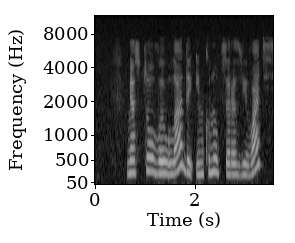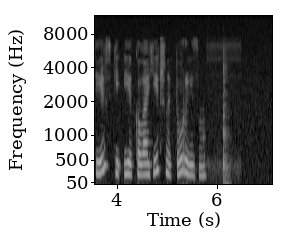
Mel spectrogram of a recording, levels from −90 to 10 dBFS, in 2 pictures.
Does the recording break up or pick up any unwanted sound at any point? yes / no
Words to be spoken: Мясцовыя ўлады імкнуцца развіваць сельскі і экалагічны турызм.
yes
